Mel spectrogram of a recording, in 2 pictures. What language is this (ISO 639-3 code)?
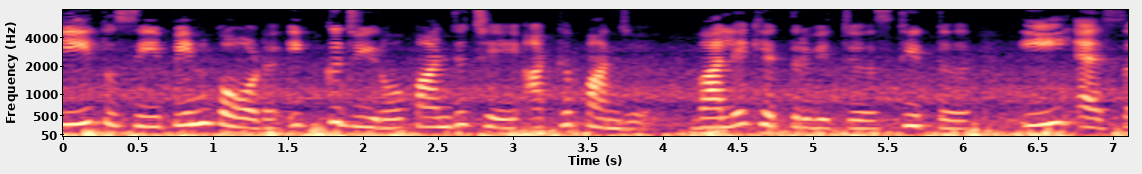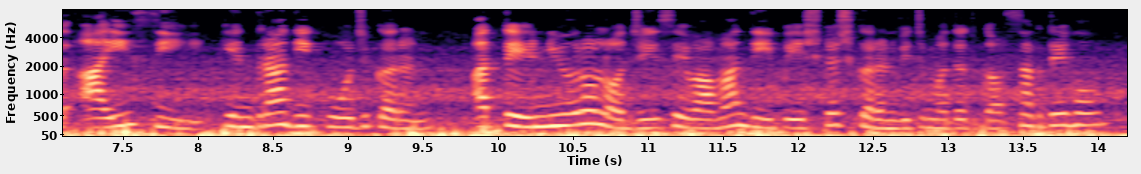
pan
